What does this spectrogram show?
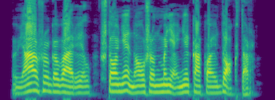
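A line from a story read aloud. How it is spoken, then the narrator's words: Snorting. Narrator (Russian): фыркнул мистер Найджел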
